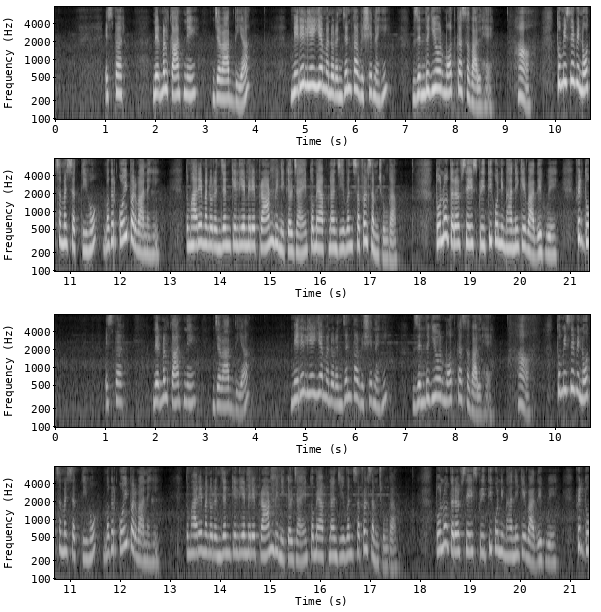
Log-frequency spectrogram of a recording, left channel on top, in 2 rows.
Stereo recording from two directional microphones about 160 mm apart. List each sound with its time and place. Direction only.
0.9 s a woman's voice: 60° left (ahead or behind)
2.0 s a woman's voice: 45° left (ahead or behind)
